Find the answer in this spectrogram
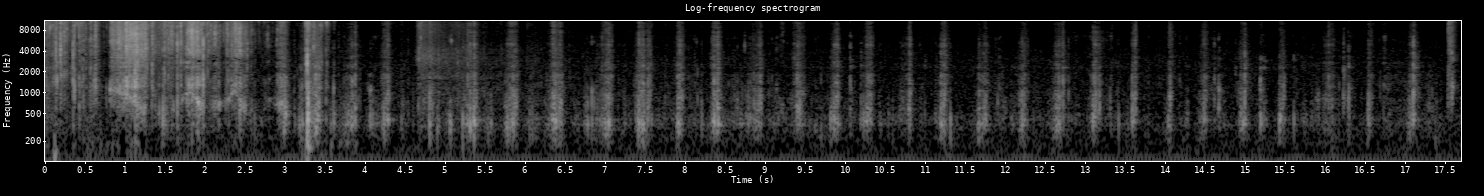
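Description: A person biting into crunchy fried food and chewing it. There are crisp crunches over the first few seconds, then steady, even chewing about twice a second.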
